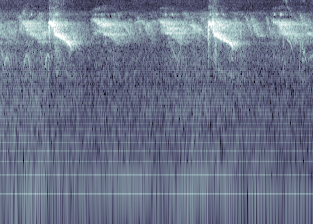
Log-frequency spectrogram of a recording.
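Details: Oriental white-eye female in breeding condition calling a male. Two sharp, high, downward-sliding chirps about a second and a half apart, each followed by softer high twittering, over a low steady hum.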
